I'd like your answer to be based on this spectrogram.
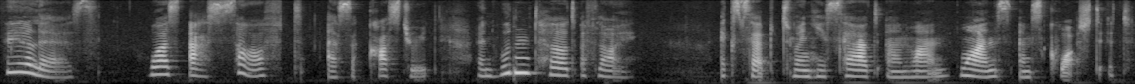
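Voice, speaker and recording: A woman reads a children's storybook aloud in a fairly high voice. Her pace is extremely slow and careful, with pauses between short phrases. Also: vocal fry. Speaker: storybook reader.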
